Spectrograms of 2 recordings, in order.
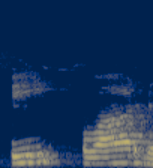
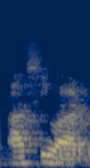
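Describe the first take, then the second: First: "आशीर्वाद" very slowly, broken into syllables; slow syllabic reading. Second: Said in the usual way. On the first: Shown as a demonstration. Teacher showing how this spelling would read, "आशीर्वाद" drawn out in parts. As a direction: sound out "आशीर्वाद" piece by piece. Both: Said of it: "जब इसको हम पढ़ेंगे तो क्या पढ़ेंगे?".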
